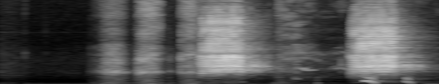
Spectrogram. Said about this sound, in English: The ducks have spoken.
